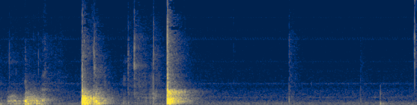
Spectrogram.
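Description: Two sharp knocks about a second apart as a paintbrush works drying black acrylic paint on a glass palette; the paint has dried and is hard to pick up.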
